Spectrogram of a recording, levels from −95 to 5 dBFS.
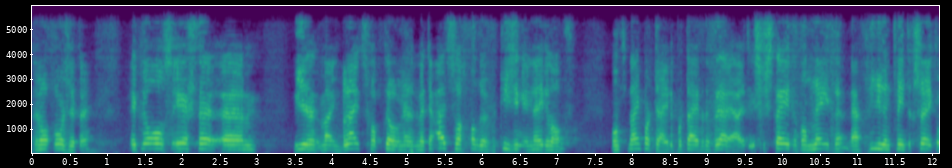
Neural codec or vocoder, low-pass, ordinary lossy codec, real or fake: codec, 44.1 kHz, 2.6 kbps, DAC; 5.4 kHz; Opus, 64 kbps; fake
